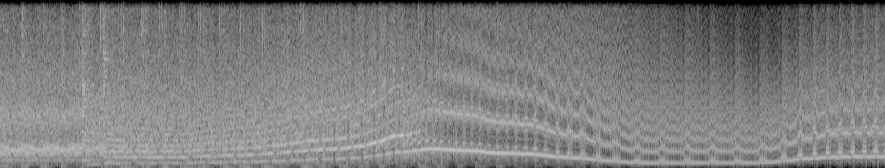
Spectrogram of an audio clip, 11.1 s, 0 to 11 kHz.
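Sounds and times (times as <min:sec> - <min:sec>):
effects-processed guitar tone sliding: 0:00.0 - 0:11.0
pulsing repeated guitar notes: 0:00.0 - 0:11.0.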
